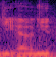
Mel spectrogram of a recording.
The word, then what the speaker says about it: GLUT: Kemudian GL utility ya, atau GLUT ya bacanya. Ini apa sih GLUT ini, atau GLUT?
